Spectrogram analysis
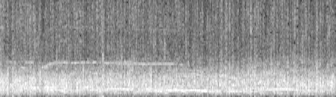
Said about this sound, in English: That's not just a golf clap. That's a big round of applause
